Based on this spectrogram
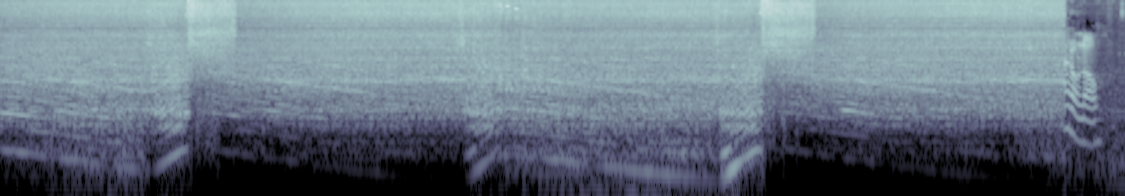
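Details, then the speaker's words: Ford Mustang EcoBoost after Tornado kit install with Turbosmart blow-off valve refitted: revs rise and fall cleanly with no turbo flutter on lift-off. "did not hear turbo flutter between two and three and then up on the three not the high three but just about to get the three i still didn't hear it open but i didn't hear flutter"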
